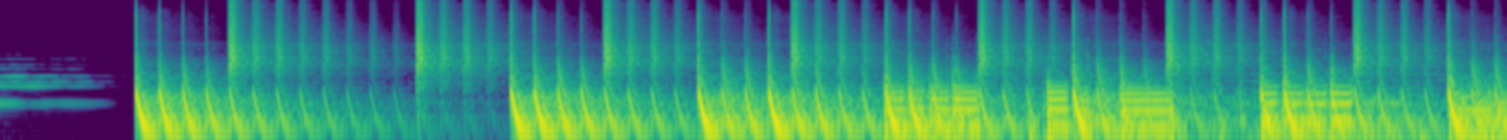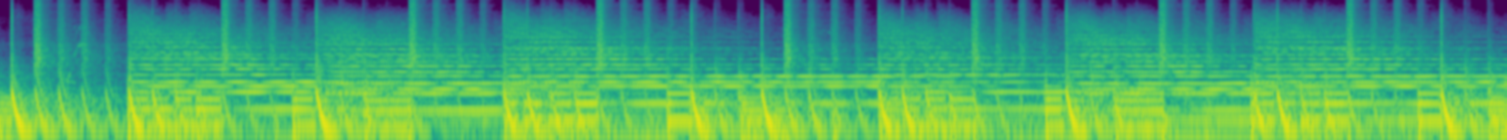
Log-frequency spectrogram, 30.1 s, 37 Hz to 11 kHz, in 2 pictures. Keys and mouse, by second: 0.4 ctrl+s, 1.3 Tab, 3.3 Tab, 3.6 a, 3.8 right click, 3.9 a, 4.6 a, 5.3 u, 6.2 Return, 21.3 Tab, 23.5 Tab, 23.8 a, 24.6 u, 25.4 Return, 28.1 click.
